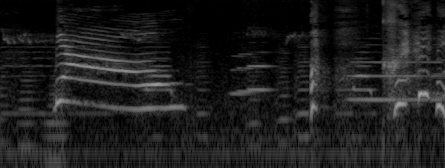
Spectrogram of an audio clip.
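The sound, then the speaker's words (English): A person imitates a cat, giving one long, drawn-out meow followed by a few shorter rolled, trilling purr-like sounds, all clear. “Are you a cat today? Brrr, meow, meow.”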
